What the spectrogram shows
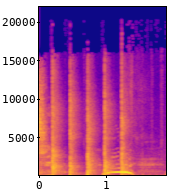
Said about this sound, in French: Ah, il faut que je mette un jiggle applaudissement parce que là, bravo.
